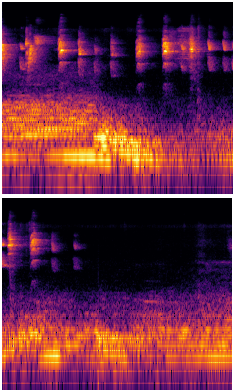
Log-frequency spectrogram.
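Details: Pied fantail from Madura singing a run of short, high, bright whistled notes, several per second, in the first four seconds, then quieting, over a steady low hum and background rumble.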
